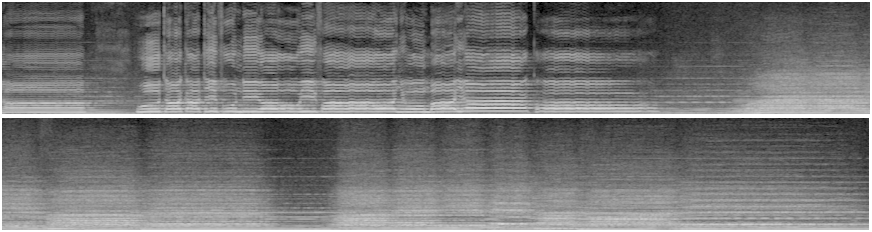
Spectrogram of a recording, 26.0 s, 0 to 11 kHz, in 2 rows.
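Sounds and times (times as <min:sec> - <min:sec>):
choir singing: 0:10.8 - 0:26.0.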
